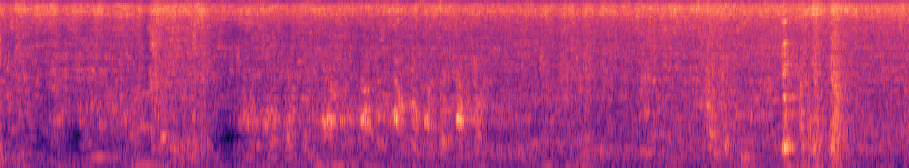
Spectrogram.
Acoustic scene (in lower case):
kitchen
